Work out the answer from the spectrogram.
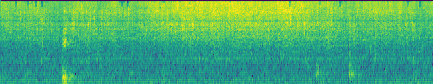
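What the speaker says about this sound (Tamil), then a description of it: "ஒரு குட்டி தக்காளி ஒரே ஒரு தக்காளி ஒன்று போட்டு அதை நல்லா வதங்க விடுறோம்" Tomato, onion and ginger garlic paste sauté in a pan for chicken curry, giving a steady, even sizzle with a couple of soft stirring knocks, no voices.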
